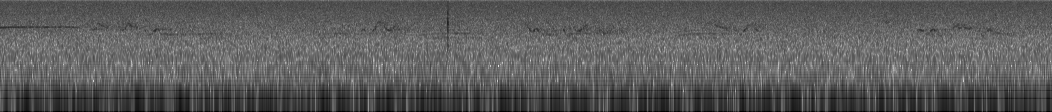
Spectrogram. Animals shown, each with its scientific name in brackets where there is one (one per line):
Red-eyed Vireo (Vireo olivaceus)
Red-breasted Nuthatch (Sitta canadensis)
